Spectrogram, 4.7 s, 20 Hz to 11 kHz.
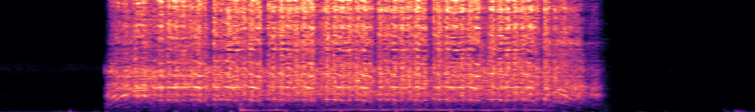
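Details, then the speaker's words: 2006 Yamaha YFZ450 on the bench, hard to crank: starter whirs fast and evenly, cranking pulse about three times a second, no spark and no firing; spark appears only when the relay is jumped, cause unknown. "so anyway I got to crank it as normal pull the clutch and hit the button no spark okay"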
